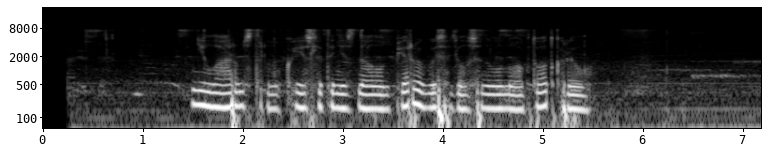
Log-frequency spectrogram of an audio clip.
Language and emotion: Russian, neutral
